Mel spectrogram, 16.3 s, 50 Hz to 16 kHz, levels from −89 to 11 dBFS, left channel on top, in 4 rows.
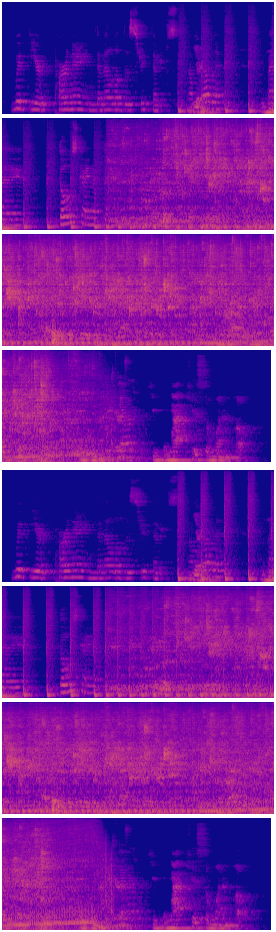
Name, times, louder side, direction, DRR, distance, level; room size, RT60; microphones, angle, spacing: voice 1, 0.1-3.3 4.0-4.4 4.8-8.4 11.5-11.9 13.8-14.2, left 2 dB, 80° left, 2 dB, 0.5 m, -50 dB
sound 1, 2.6-13.9, right 4 dB, 65° right, 0.3 m, -42 dB
voice 2, 2.8-3.1 3.9-4.2 8.5-12.9 13.3-15.8, left 1 dB, 25° right, -4 dB, 0.7 m, -44 dB
Water / Sink (filling or washing), 5.6-14.2, left 2 dB, 35° left, 0.9 m, -35 dB
3.4 x 2.1 x 4.1 m, 0.71 s
head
